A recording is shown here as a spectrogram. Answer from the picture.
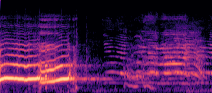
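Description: A woman's voice wailing: a loud, held, slightly wavering note for about a second and a half, then softer falling whimpers. It is a mock imitation of men crying.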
